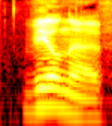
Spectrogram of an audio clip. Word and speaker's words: Villeneuve: How do you say Villeneuve? Is it Villeneuve? – Villeneuve. – Okay, I'm pretty happy with that.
